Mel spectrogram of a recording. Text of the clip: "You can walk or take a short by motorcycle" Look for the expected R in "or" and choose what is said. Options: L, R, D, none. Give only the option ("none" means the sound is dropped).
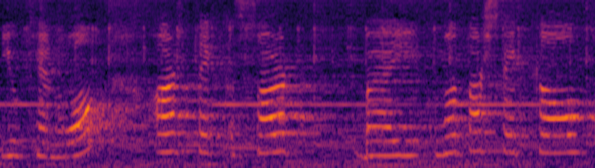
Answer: R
